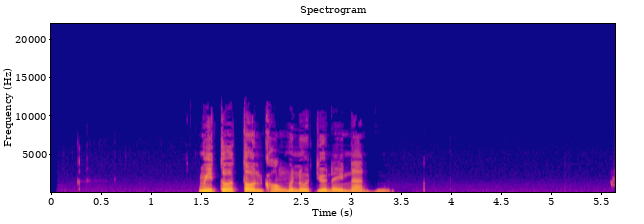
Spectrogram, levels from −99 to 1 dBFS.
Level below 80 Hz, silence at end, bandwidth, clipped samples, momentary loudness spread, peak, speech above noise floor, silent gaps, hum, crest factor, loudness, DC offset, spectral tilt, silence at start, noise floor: -68 dBFS; 2.25 s; 10.5 kHz; under 0.1%; 20 LU; 0 dBFS; 52 dB; none; none; 24 dB; -20 LUFS; under 0.1%; -7.5 dB/octave; 1.5 s; -71 dBFS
